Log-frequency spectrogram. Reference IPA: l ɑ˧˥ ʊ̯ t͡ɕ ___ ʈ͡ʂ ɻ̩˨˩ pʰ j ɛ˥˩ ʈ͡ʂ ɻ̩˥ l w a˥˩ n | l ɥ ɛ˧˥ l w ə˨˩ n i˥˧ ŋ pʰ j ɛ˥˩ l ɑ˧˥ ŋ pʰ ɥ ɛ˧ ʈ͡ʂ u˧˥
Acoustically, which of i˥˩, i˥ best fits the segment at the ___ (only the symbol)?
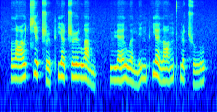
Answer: i˥˩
